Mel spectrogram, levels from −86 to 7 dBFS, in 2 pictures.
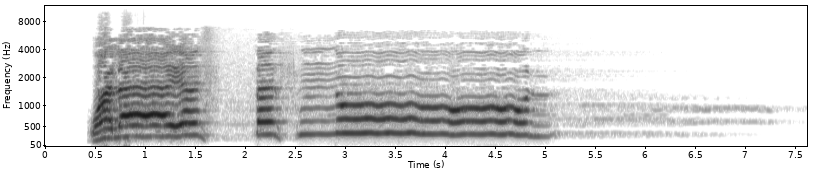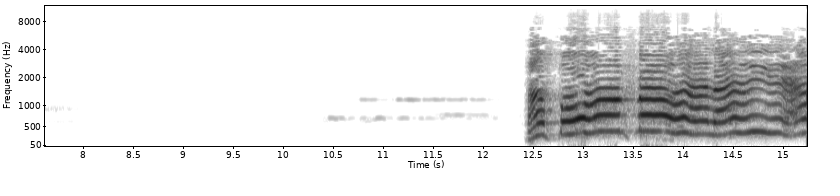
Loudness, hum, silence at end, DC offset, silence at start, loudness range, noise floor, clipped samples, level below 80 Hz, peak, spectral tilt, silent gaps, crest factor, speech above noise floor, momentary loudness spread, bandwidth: -10 LUFS; none; 0 s; under 0.1%; 0.45 s; 13 LU; -82 dBFS; under 0.1%; -72 dBFS; 0 dBFS; -4 dB/octave; 8.15-8.19 s, 8.27-10.38 s, 12.29-12.35 s; 14 dB; 73 dB; 12 LU; 7.2 kHz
